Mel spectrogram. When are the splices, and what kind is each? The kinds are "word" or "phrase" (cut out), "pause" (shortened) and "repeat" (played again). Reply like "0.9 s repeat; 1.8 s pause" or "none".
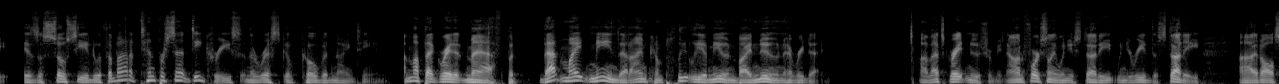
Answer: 3.9 s pause

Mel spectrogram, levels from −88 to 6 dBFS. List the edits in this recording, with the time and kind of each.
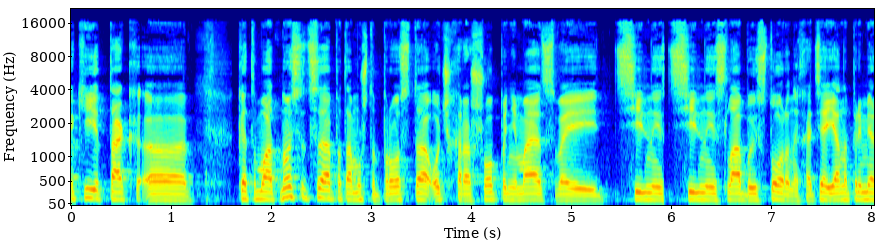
5.9 s repeat

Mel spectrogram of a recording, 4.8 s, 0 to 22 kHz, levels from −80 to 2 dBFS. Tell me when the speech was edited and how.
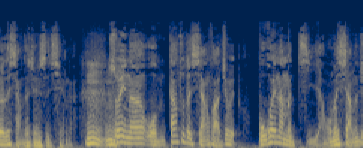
3.4 s pause

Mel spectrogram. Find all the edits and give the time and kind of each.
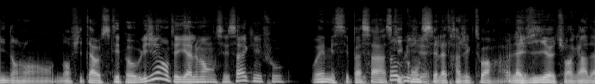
1.1 s word; 1.7 s word

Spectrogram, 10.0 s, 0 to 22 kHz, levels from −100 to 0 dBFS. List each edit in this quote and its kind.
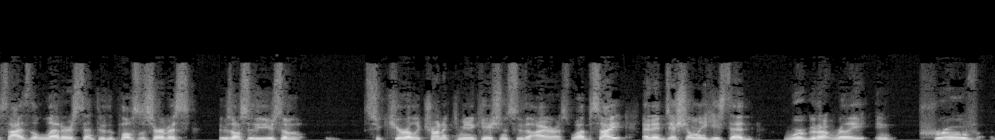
6.4 s pause

